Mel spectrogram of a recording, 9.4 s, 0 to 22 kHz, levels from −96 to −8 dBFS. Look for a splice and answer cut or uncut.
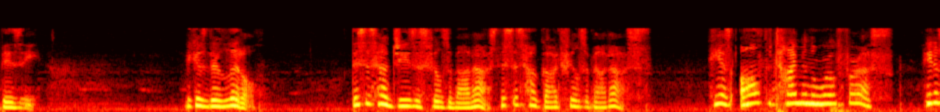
uncut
